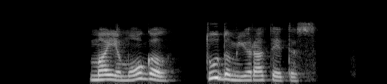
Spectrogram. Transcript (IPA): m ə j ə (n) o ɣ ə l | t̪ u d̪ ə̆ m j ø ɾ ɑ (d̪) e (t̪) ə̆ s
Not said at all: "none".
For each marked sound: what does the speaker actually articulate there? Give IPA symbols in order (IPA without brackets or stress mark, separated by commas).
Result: m, t̪, t̪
